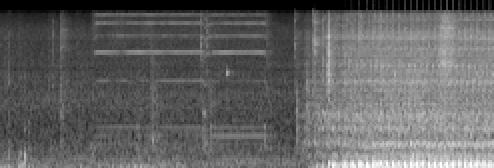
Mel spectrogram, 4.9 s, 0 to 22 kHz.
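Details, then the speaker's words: Honda Vario 125 with a squeak in the CVT area after a faulty earlier repair with a wrongly fitted ring: run with the roller housing removed, it gives an even low idle with no squeak, so the noise comes from the CVT area. Rollers look intact; exact source still unclear. "suaranya hilang Pak ya PH Oke Eh ini jelas suaranya dari area CVT"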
